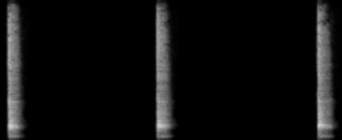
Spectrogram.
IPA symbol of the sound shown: k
